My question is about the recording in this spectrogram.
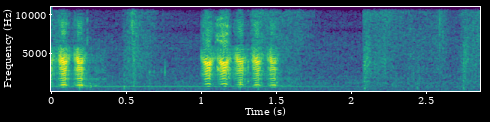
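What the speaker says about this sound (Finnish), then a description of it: "Sitten täällä on sitten taas vuohia." Goats bleating in the farming video game Farming Simulator 25, several short quavering bleats in two quick bursts followed by a fainter call, over a steady low hum.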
